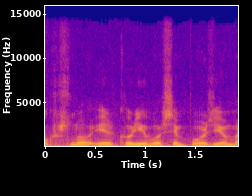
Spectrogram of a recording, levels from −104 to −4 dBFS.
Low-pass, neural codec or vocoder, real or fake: 14.4 kHz; none; real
